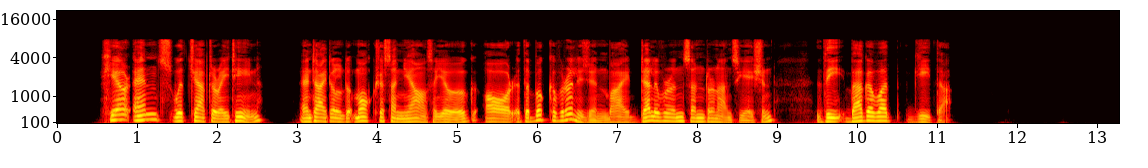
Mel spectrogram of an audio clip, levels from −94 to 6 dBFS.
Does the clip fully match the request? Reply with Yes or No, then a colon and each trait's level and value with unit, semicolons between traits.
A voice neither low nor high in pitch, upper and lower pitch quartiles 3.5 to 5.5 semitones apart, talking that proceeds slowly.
No: low, 120 Hz; average, 5.1 semitones; slow, 85 wpm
